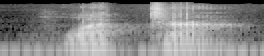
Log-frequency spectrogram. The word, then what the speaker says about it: Vajra: Chữ kế tiếp là Vajra, Vajra, chữ đó là hai âm, không? Chữ Wa và chữ Dra, chữ J này chúng ta đọc là J, Vajra.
